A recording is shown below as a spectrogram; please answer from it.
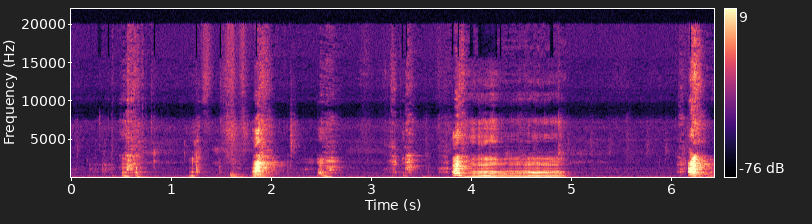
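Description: A Basset Hound gives a run of short grumbling barks, then a long, deep, wavering howl.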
